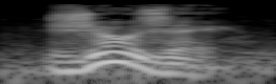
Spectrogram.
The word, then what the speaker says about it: Jose: It's F-E-R-R-E-I-R-A. – And what's your first name? – Jose. That's J-O-S-E.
